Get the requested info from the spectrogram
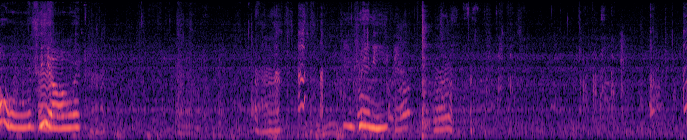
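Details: Young blenheim Cavalier King Charles Spaniel puppies from a litter of five playing together in their pen: a brief tonal whine opens, then quieter scattered squeaks and a second wavering whimper follow amid soft rustling.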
